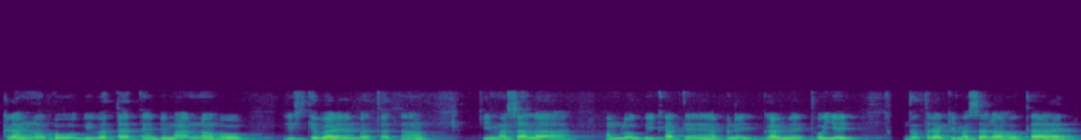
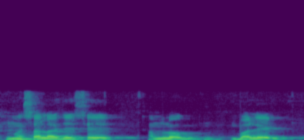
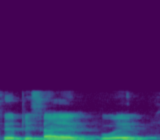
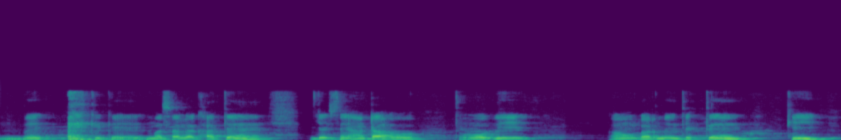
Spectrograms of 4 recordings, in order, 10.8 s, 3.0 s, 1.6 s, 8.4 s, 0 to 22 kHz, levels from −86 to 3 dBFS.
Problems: constant background noise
